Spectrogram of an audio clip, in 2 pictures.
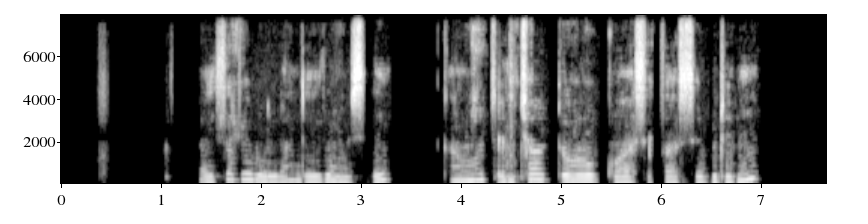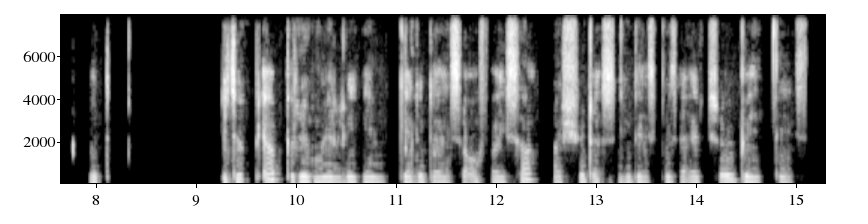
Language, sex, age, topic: Gamo, female, 18-24, government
